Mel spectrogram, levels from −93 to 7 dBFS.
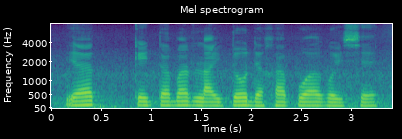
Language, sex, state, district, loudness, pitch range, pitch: Assamese, male, Assam, Kamrup Metropolitan, -14 LUFS, 125-135 Hz, 130 Hz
